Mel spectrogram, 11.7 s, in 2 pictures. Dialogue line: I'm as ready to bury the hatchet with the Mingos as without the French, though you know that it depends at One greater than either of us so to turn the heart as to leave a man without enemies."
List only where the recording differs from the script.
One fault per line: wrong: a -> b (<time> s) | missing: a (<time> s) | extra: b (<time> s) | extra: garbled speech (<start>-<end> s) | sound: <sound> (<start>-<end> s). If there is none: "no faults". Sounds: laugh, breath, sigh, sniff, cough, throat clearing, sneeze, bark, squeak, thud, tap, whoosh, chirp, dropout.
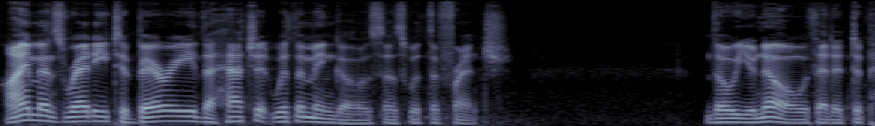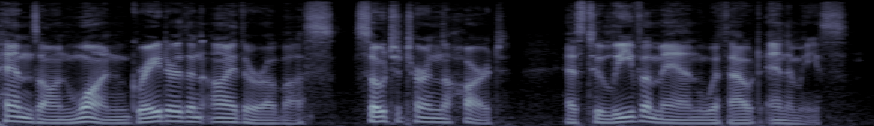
wrong: without -> with (2.7 s)
wrong: at -> on (6.1 s)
